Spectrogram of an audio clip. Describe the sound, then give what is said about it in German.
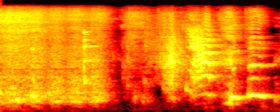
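A drink pours steadily into tumbler glasses for about a second, a continuous splashing stream, followed by people talking and laughing. “Gießen wir mal unsere Tumbler ein.”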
